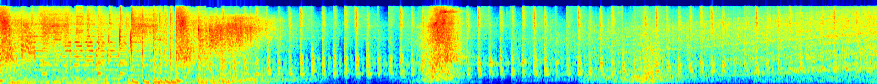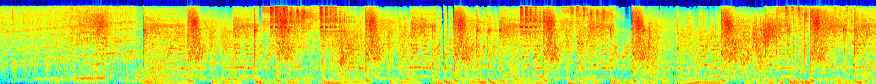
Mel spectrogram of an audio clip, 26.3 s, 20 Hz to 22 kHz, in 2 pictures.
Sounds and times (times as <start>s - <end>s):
Music: 0.0s - 26.3s.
